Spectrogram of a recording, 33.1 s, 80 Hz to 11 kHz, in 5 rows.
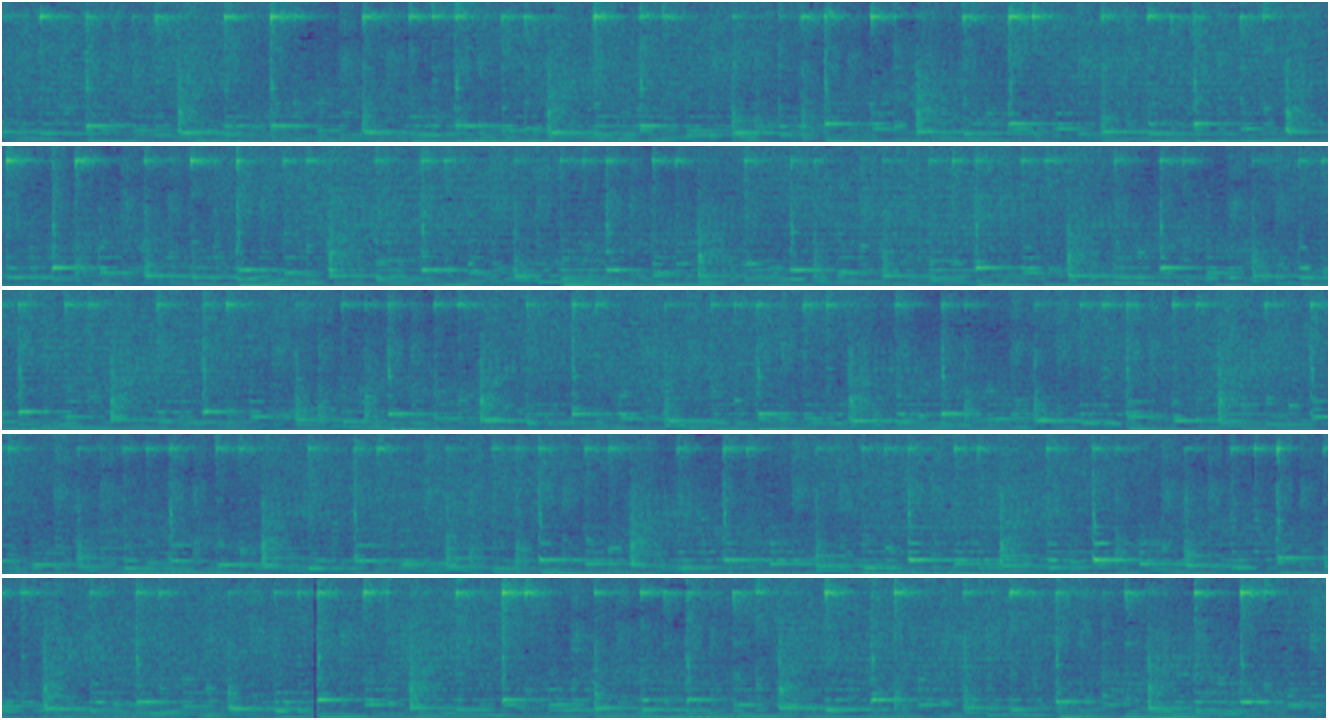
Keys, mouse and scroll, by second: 0.0 g, 0.5 z, 1.4 click, 2.5 g, 2.8 y, 3.5 x, 7.8 click, 8.4-9.7 middle drag, 10.3 click, 10.6-11.2 scroll down 1, 11.2-12.4 middle drag, 13.2 click, 14.0-15.0 typing, 15.8 click, 16.2-17.4 scroll up 1, 17.4 Tab, 18.3 ctrl+b, 20.7 click, 21.2 scroll up 1, 22.1 Tab, 22.5-23.0 scroll down 1, 26.7-27.0 scroll down 1, 27.0-30.1 middle drag, 30.8-31.5 middle click, 31.8 g, 32.2 z.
